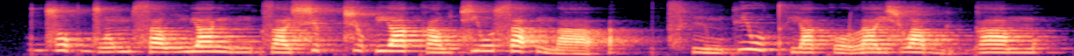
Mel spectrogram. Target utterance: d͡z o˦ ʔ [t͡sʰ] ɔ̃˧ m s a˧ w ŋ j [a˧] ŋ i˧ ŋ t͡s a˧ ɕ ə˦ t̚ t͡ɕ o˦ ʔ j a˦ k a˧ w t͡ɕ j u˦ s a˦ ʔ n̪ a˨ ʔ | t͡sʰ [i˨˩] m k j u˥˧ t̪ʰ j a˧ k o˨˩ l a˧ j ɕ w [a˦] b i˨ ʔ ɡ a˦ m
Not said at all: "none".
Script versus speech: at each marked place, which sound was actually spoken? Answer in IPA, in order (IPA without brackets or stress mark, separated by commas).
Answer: d͡z, a˦, i˨˩, a˧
